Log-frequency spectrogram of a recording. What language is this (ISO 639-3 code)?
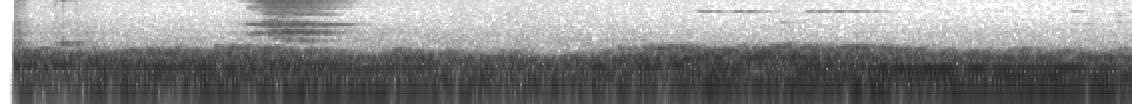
mas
